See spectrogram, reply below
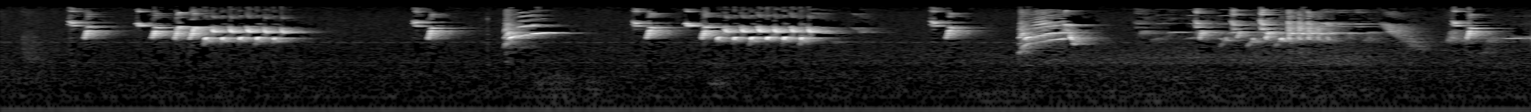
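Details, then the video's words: Bursts of European goldfinch song, each a second or two long. They mix trilled tinkling notes with sharp downward slurs and become denser, chattering twitters toward the end. "Goldfinch bird singing the best sounds (chirping)Щегол поет / Τραγούδι καρδερίναςGoldfinch sjunger"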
